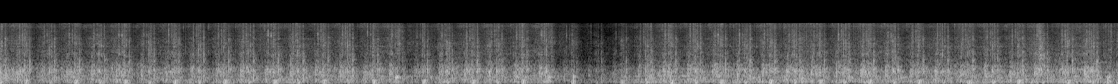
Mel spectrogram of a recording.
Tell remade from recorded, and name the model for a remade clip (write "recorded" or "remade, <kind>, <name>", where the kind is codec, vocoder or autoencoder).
remade, codec, DAC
